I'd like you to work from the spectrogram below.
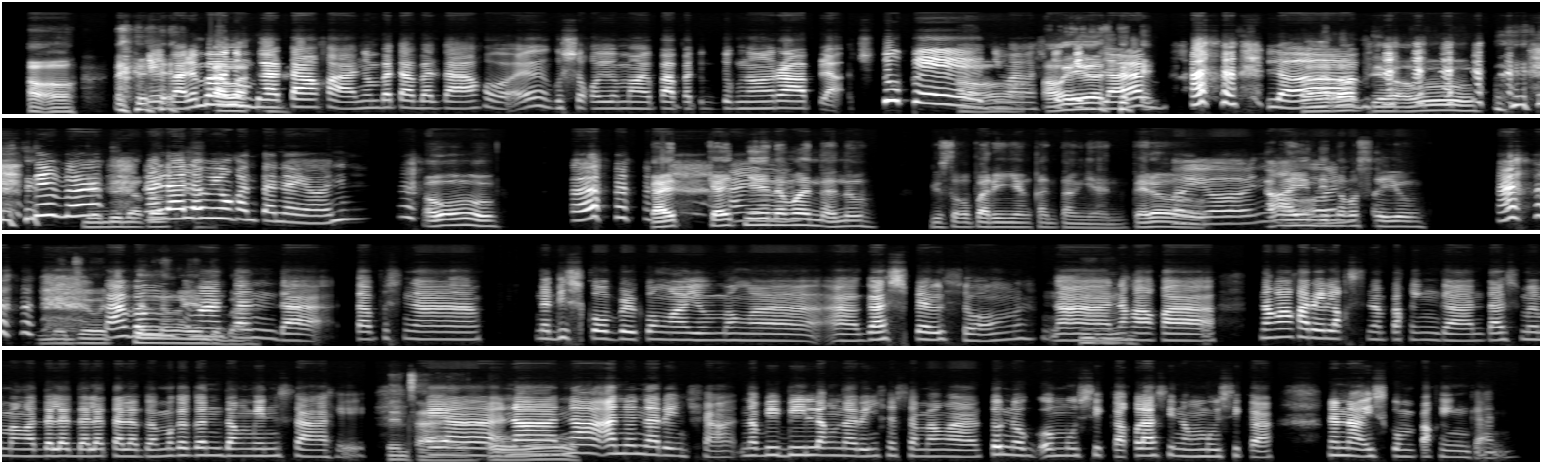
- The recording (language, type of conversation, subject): Filipino, unstructured, Paano ka naaapektuhan ng musika sa araw-araw?
- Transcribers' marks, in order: laugh; laugh; singing: "Stupid"; laugh; chuckle; snort; chuckle; chuckle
